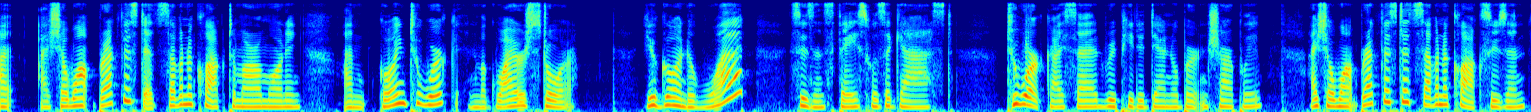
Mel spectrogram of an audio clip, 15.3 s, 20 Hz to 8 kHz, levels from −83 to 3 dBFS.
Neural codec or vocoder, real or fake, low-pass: none; real; 7.2 kHz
